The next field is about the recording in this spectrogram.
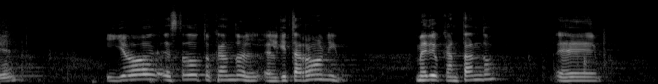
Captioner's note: speaking in foreign language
